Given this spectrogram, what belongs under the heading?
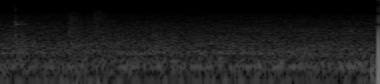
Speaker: What you can hear is when it hits it, you'll hear you'll hear a click when the trim stopper hits it.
